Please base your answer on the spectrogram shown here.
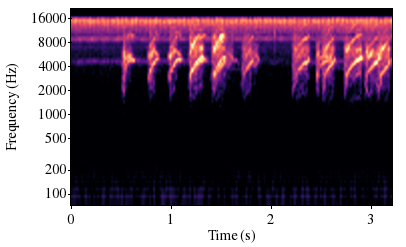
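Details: White-rumped munia chicks in a garden nest, fed by their parents: a run of short, high, sharply rising chirps in two bursts of about five notes each, with a faint steady high tone behind.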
